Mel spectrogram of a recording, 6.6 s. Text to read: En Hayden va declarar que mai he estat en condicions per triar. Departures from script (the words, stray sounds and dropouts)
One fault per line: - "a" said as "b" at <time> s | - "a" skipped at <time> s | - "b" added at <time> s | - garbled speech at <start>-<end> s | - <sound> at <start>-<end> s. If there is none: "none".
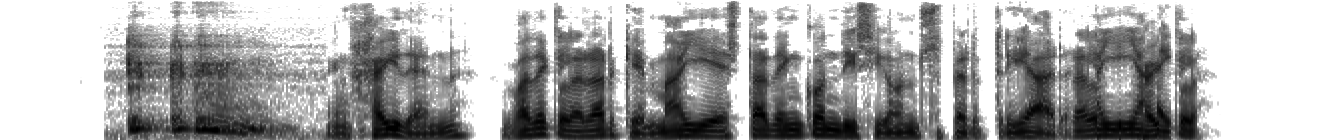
- throat clearing at 0.6-1.5 s
- garbled speech at 5.3-6.0 s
